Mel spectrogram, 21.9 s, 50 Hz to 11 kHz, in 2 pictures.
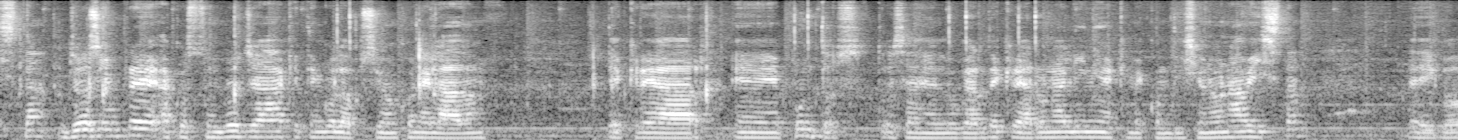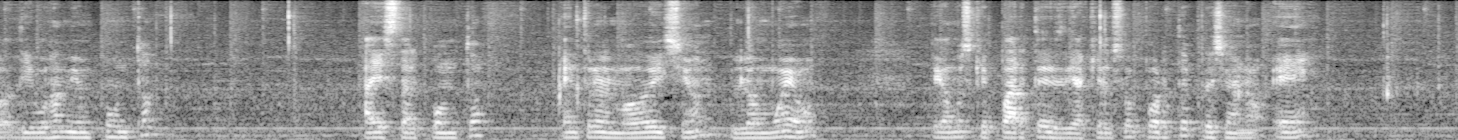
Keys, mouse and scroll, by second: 0.7 shift+a, 4.4 shift+s, 7.6-13.1 drag, 15.1 Tab, 16.5-19.2 drag.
